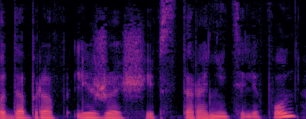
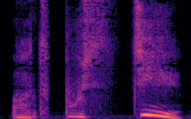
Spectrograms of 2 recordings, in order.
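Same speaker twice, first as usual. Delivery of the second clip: hissed; 7 semitones higher, 4 dB louder, much slower than usual. A narrator's reading. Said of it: "зашипела она".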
